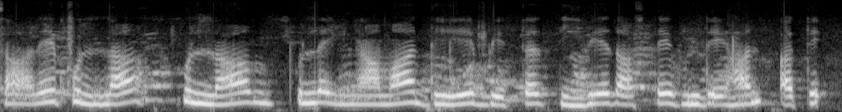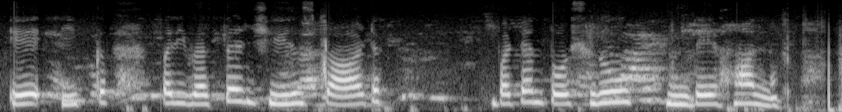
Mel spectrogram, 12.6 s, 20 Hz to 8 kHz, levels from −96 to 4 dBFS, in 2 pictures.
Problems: continuous background conversations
